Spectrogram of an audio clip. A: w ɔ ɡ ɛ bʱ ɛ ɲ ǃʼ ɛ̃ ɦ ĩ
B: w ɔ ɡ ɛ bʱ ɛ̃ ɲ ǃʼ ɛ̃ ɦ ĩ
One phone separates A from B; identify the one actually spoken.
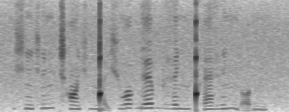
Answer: A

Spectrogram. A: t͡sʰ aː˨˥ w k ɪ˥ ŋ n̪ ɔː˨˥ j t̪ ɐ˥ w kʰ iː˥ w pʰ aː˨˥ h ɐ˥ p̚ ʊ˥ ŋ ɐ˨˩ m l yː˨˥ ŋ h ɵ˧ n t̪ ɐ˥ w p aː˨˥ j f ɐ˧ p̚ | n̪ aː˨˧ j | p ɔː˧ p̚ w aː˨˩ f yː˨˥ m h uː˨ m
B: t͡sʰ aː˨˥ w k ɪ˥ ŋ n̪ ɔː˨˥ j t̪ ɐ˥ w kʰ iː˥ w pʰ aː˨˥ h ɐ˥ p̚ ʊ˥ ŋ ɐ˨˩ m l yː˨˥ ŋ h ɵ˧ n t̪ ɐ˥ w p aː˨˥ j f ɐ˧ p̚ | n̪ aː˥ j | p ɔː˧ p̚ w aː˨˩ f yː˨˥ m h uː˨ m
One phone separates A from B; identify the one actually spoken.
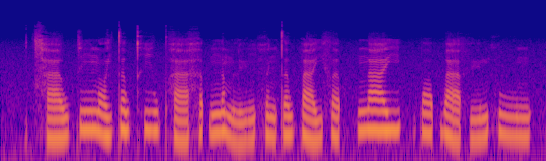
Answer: B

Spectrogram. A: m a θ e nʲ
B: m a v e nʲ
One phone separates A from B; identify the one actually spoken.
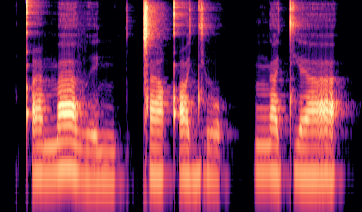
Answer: B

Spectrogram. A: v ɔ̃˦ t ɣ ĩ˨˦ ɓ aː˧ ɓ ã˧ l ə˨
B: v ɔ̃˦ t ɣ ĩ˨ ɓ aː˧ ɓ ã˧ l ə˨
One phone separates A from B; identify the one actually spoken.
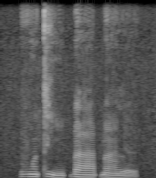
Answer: A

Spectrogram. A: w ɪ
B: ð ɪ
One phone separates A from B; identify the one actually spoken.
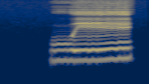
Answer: A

